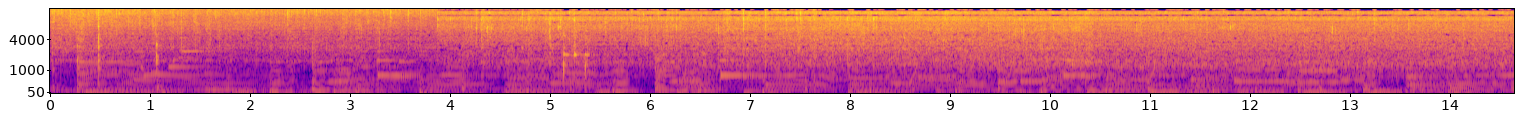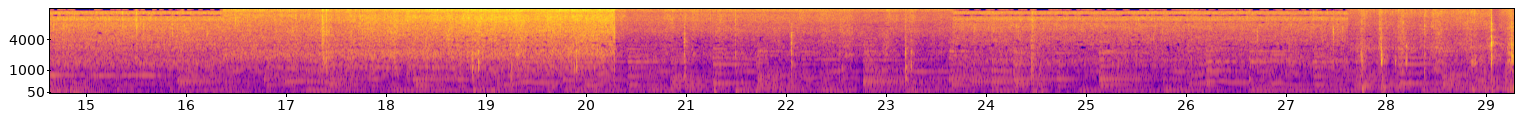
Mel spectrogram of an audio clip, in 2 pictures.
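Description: Diced Spam, onion and green onion sizzling in an oiled frying pan while a wooden spatula stirs them. The sizzle strengthens a few seconds in, is loudest a little past the middle and drops suddenly soon after.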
